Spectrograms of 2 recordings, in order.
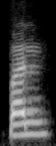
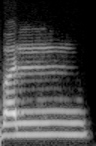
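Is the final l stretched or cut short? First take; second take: short; stretched. First: The final l is cut short. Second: The final l is stretched out. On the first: The speaker calls it right. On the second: The speaker calls it wrong.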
